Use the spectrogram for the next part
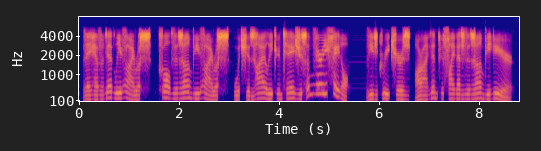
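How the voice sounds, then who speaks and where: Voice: medium pitch, no echo, muffled recording. An announcer reading a scripted emergency alert in a formal, impersonal manner.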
